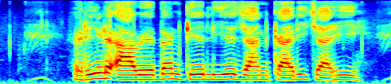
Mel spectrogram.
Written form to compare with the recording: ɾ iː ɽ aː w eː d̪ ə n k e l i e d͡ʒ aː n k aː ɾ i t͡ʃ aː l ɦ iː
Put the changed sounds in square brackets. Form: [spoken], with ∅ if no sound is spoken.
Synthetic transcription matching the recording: ɾ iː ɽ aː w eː d̪ ə n k e l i e d͡ʒ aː n k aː ɾ i t͡ʃ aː [∅] ɦ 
